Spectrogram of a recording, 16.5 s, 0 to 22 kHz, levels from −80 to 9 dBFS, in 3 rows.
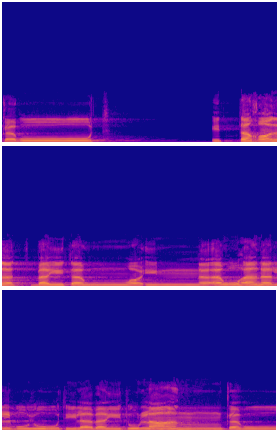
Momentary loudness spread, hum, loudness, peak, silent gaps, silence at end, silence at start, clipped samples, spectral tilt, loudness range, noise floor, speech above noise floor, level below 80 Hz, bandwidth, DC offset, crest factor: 10 LU; none; -22 LUFS; -6 dBFS; none; 0 s; 0 s; under 0.1%; -6 dB/octave; 6 LU; -78 dBFS; 56 dB; -72 dBFS; 7.8 kHz; under 0.1%; 18 dB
